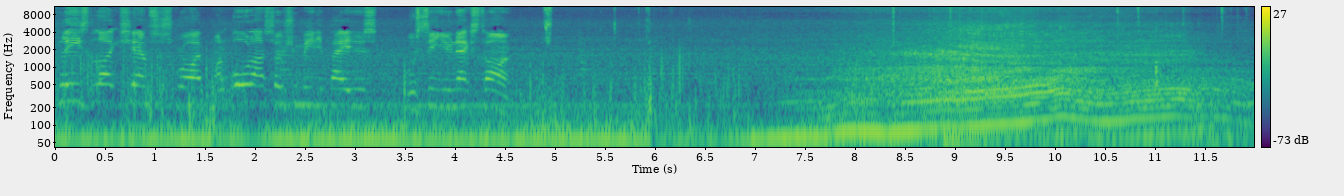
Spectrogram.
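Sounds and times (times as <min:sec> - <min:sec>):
sports car engine revving: 0:04.7 - 0:11.9.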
